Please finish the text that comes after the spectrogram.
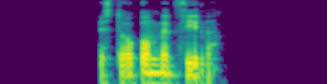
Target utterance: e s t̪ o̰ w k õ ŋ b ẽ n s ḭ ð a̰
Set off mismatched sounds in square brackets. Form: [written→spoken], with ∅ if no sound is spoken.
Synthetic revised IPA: e s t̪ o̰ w k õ [ŋ→m] b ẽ n [s→θ] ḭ ð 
